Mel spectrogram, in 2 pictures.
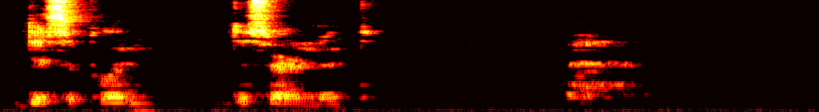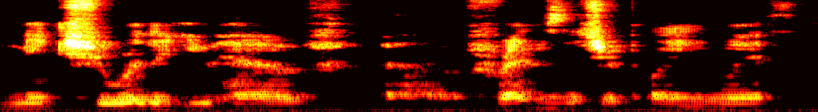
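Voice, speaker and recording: A man with an extremely low voice gives reflective interview answers. He talks slowly and haltingly, choosing his words with earnest care. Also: a bit bright, low-quality recording. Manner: halting, measured, earnest advice-giving. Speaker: game creator and author being interviewed.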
